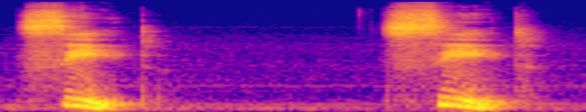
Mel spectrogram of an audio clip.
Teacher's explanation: This sound has much more tension. Your lips are spread, almost like in a smile. You may feel tension in your cheeks. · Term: long e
